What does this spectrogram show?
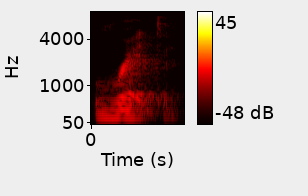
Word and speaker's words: read: cut and quit and read is the same however it is pronounced differently as red for other verbs there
